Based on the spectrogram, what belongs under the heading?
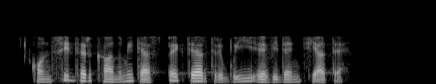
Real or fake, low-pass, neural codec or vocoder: real; 3.6 kHz; none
